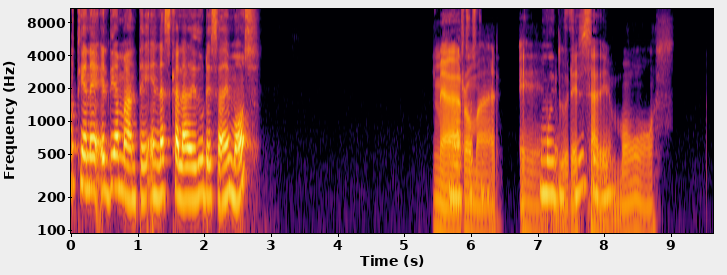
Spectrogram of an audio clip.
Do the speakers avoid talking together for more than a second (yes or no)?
no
